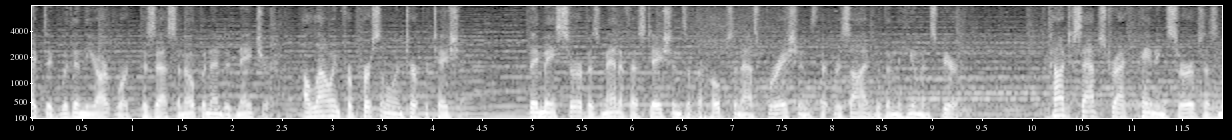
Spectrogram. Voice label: humming night dreams description english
